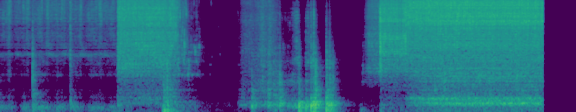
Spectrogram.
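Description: Kitchen tap water pouring into a stainless steel sink and onto a perforated metal drain strainer basket, running in two steady stretches. Between them come a few sharp metal knocks and clinks as the strainer basket is set into the drain.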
